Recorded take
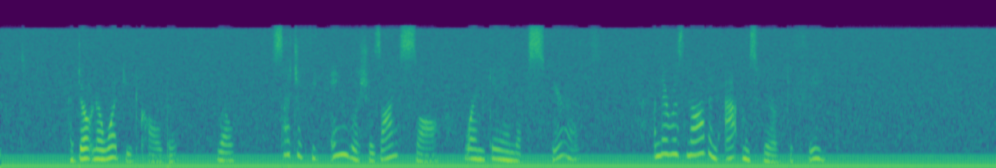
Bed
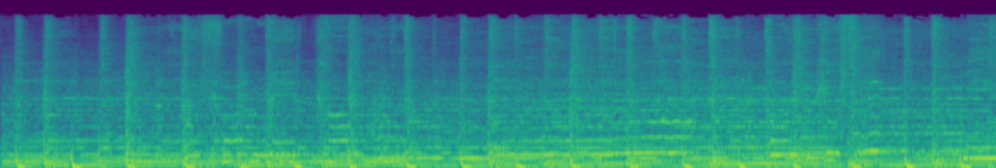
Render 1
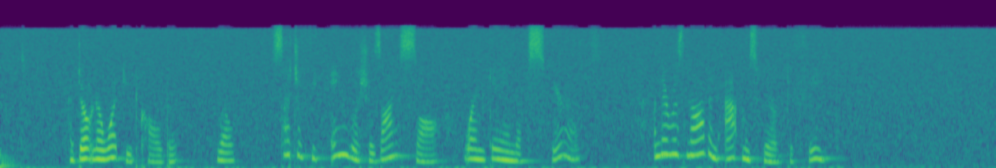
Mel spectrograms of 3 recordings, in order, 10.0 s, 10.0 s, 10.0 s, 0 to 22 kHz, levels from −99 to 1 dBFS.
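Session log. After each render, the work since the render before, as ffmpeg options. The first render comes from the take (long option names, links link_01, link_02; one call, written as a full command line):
ffmpeg -i in.wav -af "bandreject=frequency=60:width_type=h:width=4,bandreject=frequency=120:width_type=h:width=4,bandreject=frequency=180:width_type=h:width=4,bandreject=frequency=240:width_type=h:width=4,bandreject=frequency=300:width_type=h:width=4" out.wav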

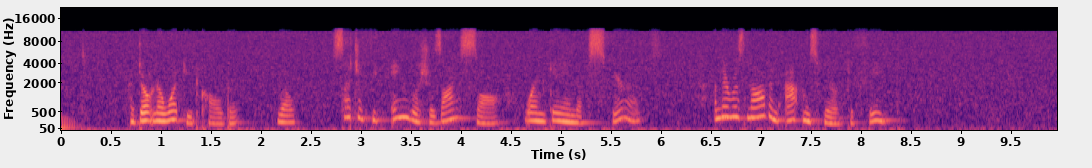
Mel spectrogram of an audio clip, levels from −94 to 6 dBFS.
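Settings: ffmpeg -i in.wav -af "afftdn=noise_reduction=9:noise_floor=-36" out.wav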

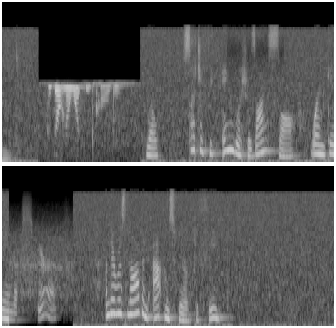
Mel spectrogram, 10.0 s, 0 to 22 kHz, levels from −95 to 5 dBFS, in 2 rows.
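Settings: ffmpeg -i in.wav -filter_complex "[0:a]asettb=1/sr,asplit=3[link_01][link_02][link_03];[link_01]atrim=end=0.544[link_04];[link_02]atrim=start=0.54:end=2.08,asetpts=PTS-STARTPTS,afade=type=in:duration=0.004:curve=qsin,afade=type=out:start_time=1.536:duration=0.004:curve=qsin,lowpass=frequency=2300:width_type=q:width=0.5098,lowpass=frequency=2300:width_type=q:width=0.6013,lowpass=frequency=2300:width_type=q:width=0.9,lowpass=frequency=2300:width_type=q:width=2.563,afreqshift=-2700[link_05];[link_03]atrim=start=2.076[link_06];[link_04][link_05]acrossfade=duration=0.004:curve1=hsin:curve2=qsin[link_07];[link_07][link_06]acrossfade=duration=0.004:curve1=qsin:curve2=hsin,asettb=1/sr,asplit=3[link_08][link_09][link_10];[link_08]atrim=end=3.374[link_11];[link_09]atrim=start=3.37:end=4.23,asetpts=PTS-STARTPTS,afade=type=in:duration=0.004:curve=qsin,afade=type=out:start_time=0.856:duration=0.004:curve=qsin,equalizer=frequency=6000:width=1.5:gain=-11.5[link_12];[link_10]atrim=start=4.226[link_13];[link_11][link_12]acrossfade=duration=0.004:curve1=hsin:curve2=qsin[link_14];[link_14][link_13]acrossfade=duration=0.004:curve1=qsin:curve2=hsin,asettb=1/sr,asplit=3[link_15][link_16][link_17];[link_15]atrim=end=5.084[link_18];[link_16]atrim=start=5.08:end=6.05,asetpts=PTS-STARTPTS,afade=type=in:duration=0.004:curve=qsin,afade=type=out:start_time=0.966:duration=0.004:curve=qsin,highpass=frequency=310:width=0.5412,highpass=frequency=310:width=1.3066,equalizer=frequency=310:width_type=q:width=4:gain=-9,equalizer=frequency=590:width_type=q:width=4:gain=-6,equalizer=frequency=840:width_type=q:width=4:gain=7,equalizer=frequency=1700:width_type=q:width=4:gain=9,lowpass=frequency=3500:width=0.5412,lowpass=frequency=3500:width=1.3066[link_19];[link_17]atrim=start=6.046[link_20];[link_18][link_19]acrossfade=duration=0.004:curve1=hsin:curve2=qsin[link_21];[link_21][link_20]acrossfade=duration=0.004:curve1=qsin:curve2=hsin" out.wav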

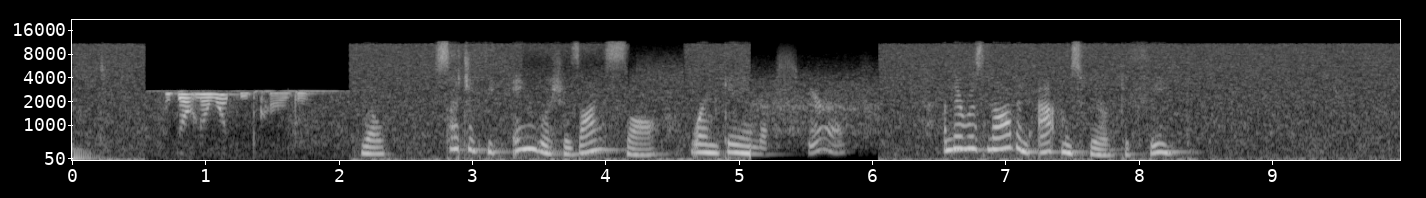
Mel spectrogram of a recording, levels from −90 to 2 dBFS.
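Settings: ffmpeg -i in.wav -filter_complex "[0:a]asettb=1/sr,asplit=3[link_01][link_02][link_03];[link_01]atrim=end=0.674[link_04];[link_02]atrim=start=0.67:end=1.62,asetpts=PTS-STARTPTS,afade=type=in:duration=0.004:curve=qsin,afade=type=out:start_time=0.946:duration=0.004:curve=qsin,equalizer=frequency=760:width_type=o:width=1.4:gain=-9.5[link_05];[link_03]atrim=start=1.616[link_06];[link_04][link_05]acrossfade=duration=0.004:curve1=hsin:curve2=qsin[link_07];[link_07][link_06]acrossfade=duration=0.004:curve1=qsin:curve2=hsin,asplit=3[link_08][link_09][link_10];[link_08]afade=type=out:start_time=4.16:duration=0.02[link_11];[link_09]lowpass=frequency=5100:width=0.5412,lowpass=frequency=5100:width=1.3066,afade=type=in:start_time=4.16:duration=0.02,afade=type=out:start_time=4.58:duration=0.02[link_12];[link_10]afade=type=in:start_time=4.58:duration=0.02[link_13];[link_11][link_12][link_13]amix=inputs=3:normalize=0" out.wav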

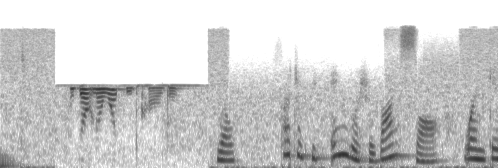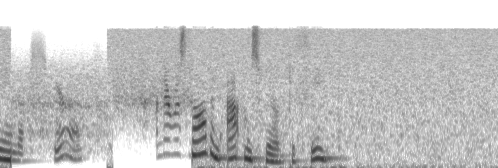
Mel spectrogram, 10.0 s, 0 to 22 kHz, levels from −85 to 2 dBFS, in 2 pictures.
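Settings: ffmpeg -i in.wav -filter_complex "[0:a]asplit=3[link_01][link_02][link_03];[link_01]afade=type=out:start_time=2.27:duration=0.02[link_04];[link_02]lowpass=frequency=2500:width=0.5412,lowpass=frequency=2500:width=1.3066,afade=type=in:start_time=2.27:duration=0.02,afade=type=out:start_time=3.83:duration=0.02[link_05];[link_03]afade=type=in:start_time=3.83:duration=0.02[link_06];[link_04][link_05][link_06]amix=inputs=3:normalize=0,asettb=1/sr,asplit=3[link_07][link_08][link_09];[link_07]atrim=end=6.104[link_10];[link_08]atrim=start=6.1:end=6.9,asetpts=PTS-STARTPTS,afade=type=in:duration=0.004:curve=qsin,afade=type=out:start_time=0.796:duration=0.004:curve=qsin,highpass=frequency=1800:width_type=q:width=2.8[link_11];[link_09]atrim=start=6.896[link_12];[link_10][link_11]acrossfade=duration=0.004:curve1=hsin:curve2=qsin[link_13];[link_13][link_12]acrossfade=duration=0.004:curve1=qsin:curve2=hsin" out.wav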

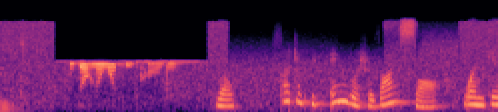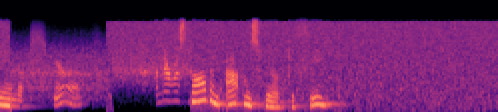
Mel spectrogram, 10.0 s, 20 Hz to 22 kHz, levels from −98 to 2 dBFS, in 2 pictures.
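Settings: ffmpeg -i in.wav -af "highpass=120" out.wav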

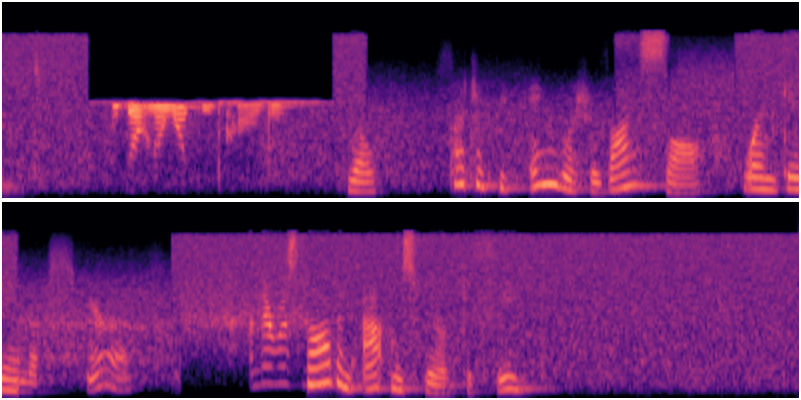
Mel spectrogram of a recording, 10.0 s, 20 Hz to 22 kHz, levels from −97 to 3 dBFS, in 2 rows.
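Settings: ffmpeg -i in.wav -af "agate=range=-33dB:threshold=-43dB:ratio=3:detection=peak,highpass=frequency=300:width=0.5412,highpass=frequency=300:width=1.3066" out.wav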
